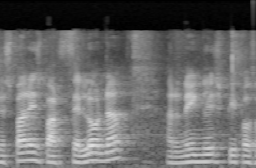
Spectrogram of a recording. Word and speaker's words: Barcelona: Notice the pronunciation in Spanish, Barcelona. And in English, people say Barcelona.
